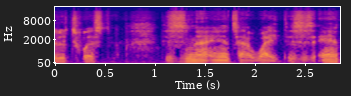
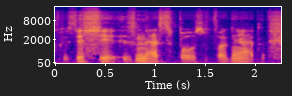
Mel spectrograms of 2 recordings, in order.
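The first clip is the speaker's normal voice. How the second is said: usual speaking voice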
